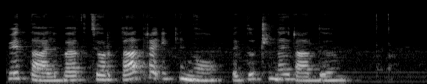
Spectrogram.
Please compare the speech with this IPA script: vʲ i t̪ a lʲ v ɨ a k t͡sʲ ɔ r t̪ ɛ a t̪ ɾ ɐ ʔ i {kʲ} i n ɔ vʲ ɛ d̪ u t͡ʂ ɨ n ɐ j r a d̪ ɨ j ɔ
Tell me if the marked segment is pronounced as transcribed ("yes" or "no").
yes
